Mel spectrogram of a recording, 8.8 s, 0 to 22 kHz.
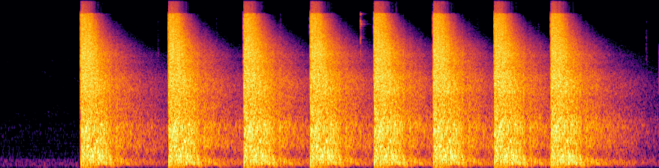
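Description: Kel-Tec PLR-16 5.56 pistol fired eight times in semi-automatic, starting about a second in, at roughly one shot a second. Each shot is a sharp crack followed by a long echo that fades before the next.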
